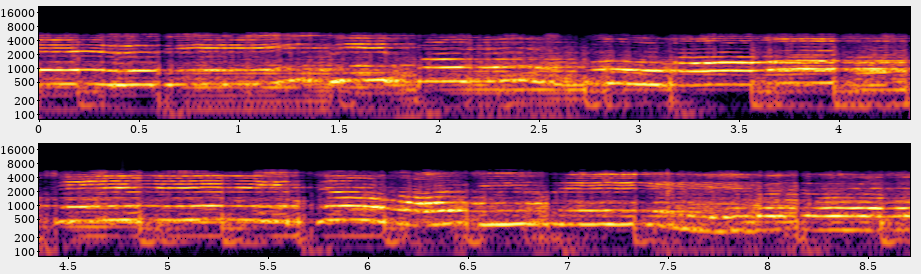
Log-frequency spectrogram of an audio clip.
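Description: A young woman singing a Telugu Christian song into a handheld microphone, holding long notes with pitch slides, including a falling run about six seconds in.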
